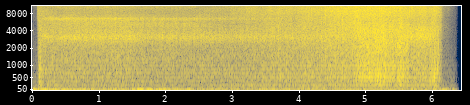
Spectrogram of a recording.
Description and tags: splashing the water round and round from a hose
hose, splash, water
